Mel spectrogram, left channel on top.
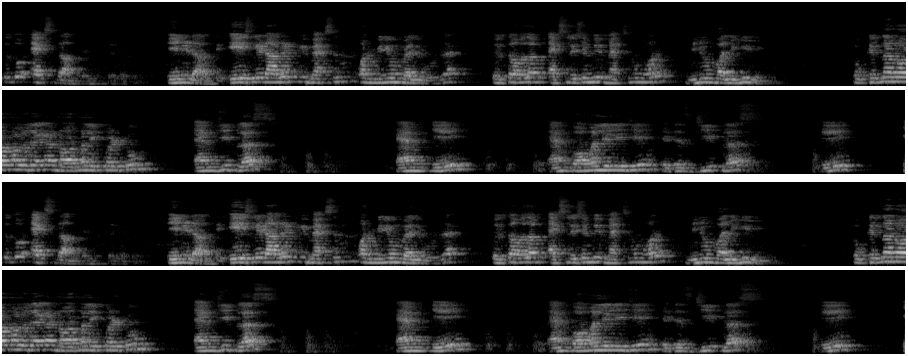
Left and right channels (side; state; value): both; normal; correlation 0.59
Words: तो x डालते हैं, a नहीं डालते। a इसलिए डाल रहे हैं क्योंकि मैक्सिमम और मिनिमम वैल्यू बोल रहा है, तो इसका मतलब एक्सेलरेशन भी मैक्सिमम और मिनिमम वाली ही लेंगे। तो कितना नॉर्मल हो जाएगा, normal equal to mg plus ma, m common ले लीजिए, it is g plus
